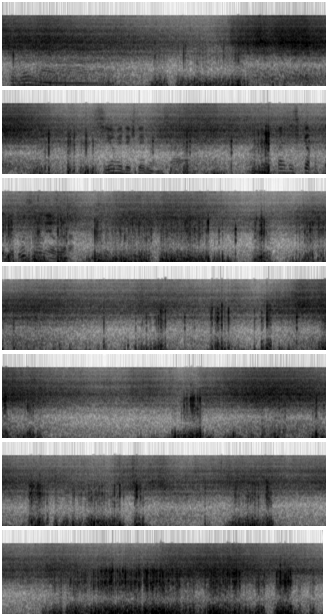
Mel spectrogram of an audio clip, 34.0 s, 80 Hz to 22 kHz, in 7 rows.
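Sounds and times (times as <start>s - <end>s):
surf washing on beach: 0.0s - 33.9s
wind buffeting microphone: 0.0s - 33.9s.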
